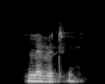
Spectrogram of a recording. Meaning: 1. A lightness of manner or speech, frivolity; flippancy; a lack of appropriate seriousness; an inclination to make a joke of serious matters 2. A lack of steadiness
- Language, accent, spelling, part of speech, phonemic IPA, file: English, Southern England, levity, noun, /ˈlɛ.vɪ.ti/, LL-Q1860 (eng)-levity.wav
